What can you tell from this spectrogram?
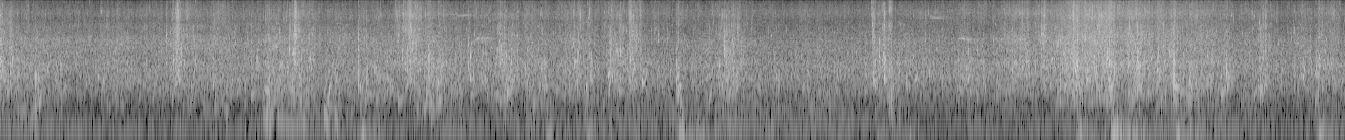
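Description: Steady rushing water of the River Wye streams past, with intermittent small splashes and lapping against a paddleboard as it drifts along; no one speaks.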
